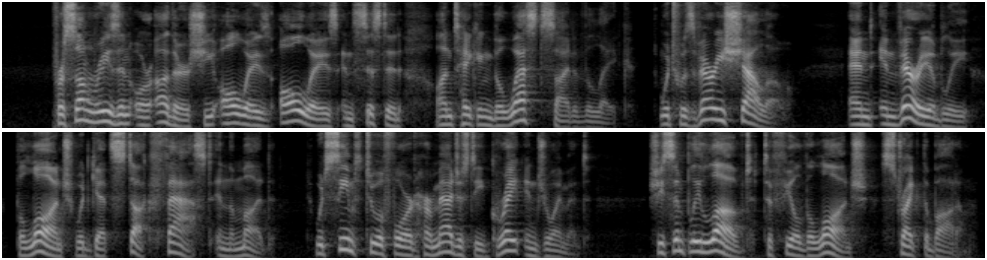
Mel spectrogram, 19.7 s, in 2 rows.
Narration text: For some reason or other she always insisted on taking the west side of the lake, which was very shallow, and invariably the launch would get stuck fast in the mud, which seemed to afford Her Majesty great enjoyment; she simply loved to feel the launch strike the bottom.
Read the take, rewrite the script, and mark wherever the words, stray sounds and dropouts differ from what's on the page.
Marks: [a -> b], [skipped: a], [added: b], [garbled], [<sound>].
For some reason or other she always [added: always] insisted on taking the west side of the lake, which was very shallow, and invariably the launch would get stuck fast in the mud, which seemed to afford Her Majesty great enjoyment; she simply loved to feel the launch strike the bottom.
